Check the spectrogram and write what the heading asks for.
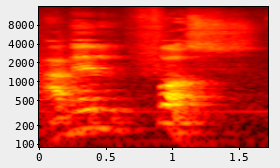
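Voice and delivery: adelfos slow, with FOS pitched high; stressed last syllable. Shown as a demonstration. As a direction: stretch adelfos and lift the final -fos. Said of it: "este acento va acá".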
